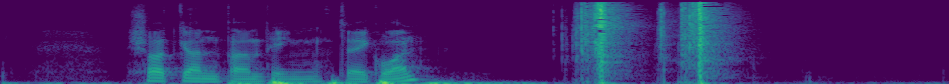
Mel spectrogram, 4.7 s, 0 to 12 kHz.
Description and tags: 180081 Shotgun Pump 01 SLOW
Pumping a Shotgun slowly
